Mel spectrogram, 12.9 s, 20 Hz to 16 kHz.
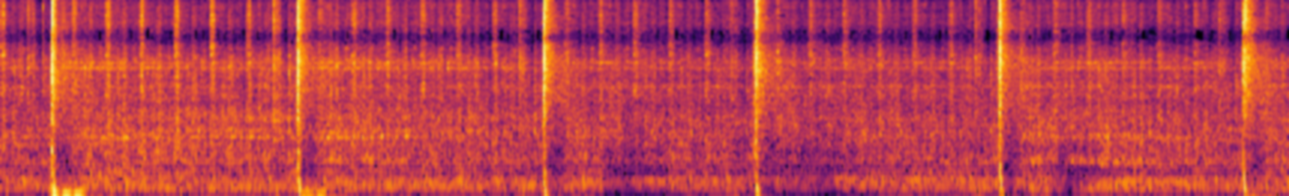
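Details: Restored Waterloo Boy 5 HP engine running for the first time after reassembly: a sharp firing bang about every two and a half seconds with quiet coasting between, a steady, healthy hit-and-miss rhythm.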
